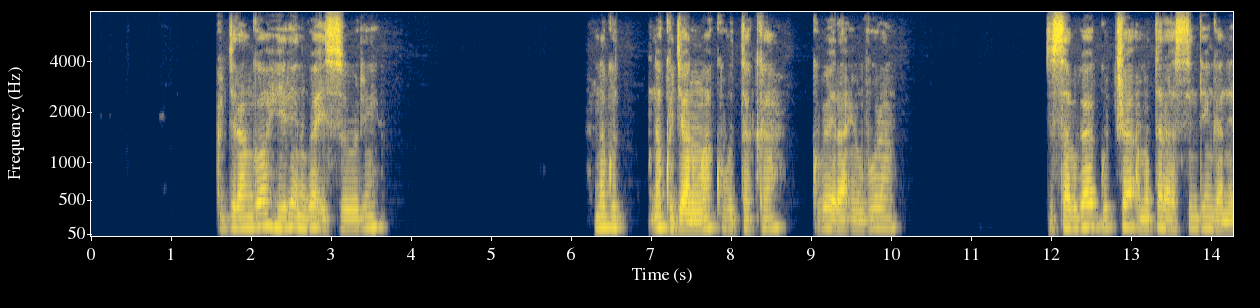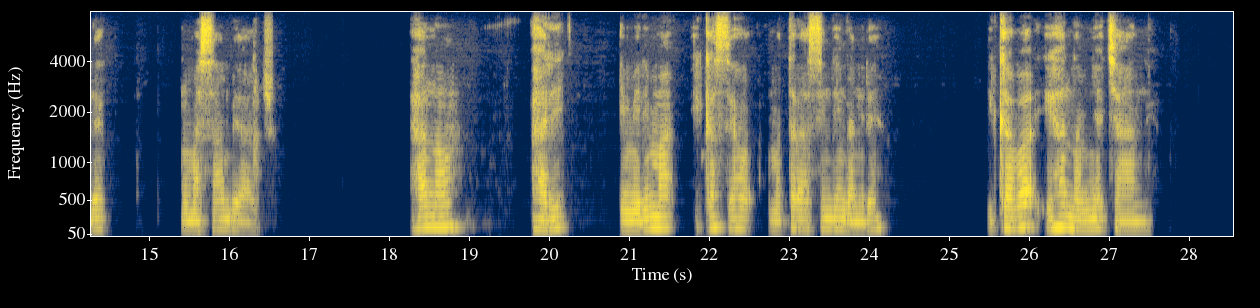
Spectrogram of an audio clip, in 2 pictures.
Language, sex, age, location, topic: Kinyarwanda, female, 18-24, Nyagatare, agriculture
